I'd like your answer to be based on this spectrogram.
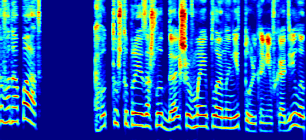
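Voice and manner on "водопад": high-pitched frantic exclamation; sudden high yelp; panicked spell cry. A narrator's reading. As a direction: cry out a spell as you fall. Panicked girl cries out a spell.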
